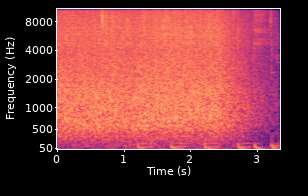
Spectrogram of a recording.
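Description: Dense, loud hiss of water spraying from a shower hose onto a campervan conversion during a leak test, continuous and close, ending with a few low knocking thumps.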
